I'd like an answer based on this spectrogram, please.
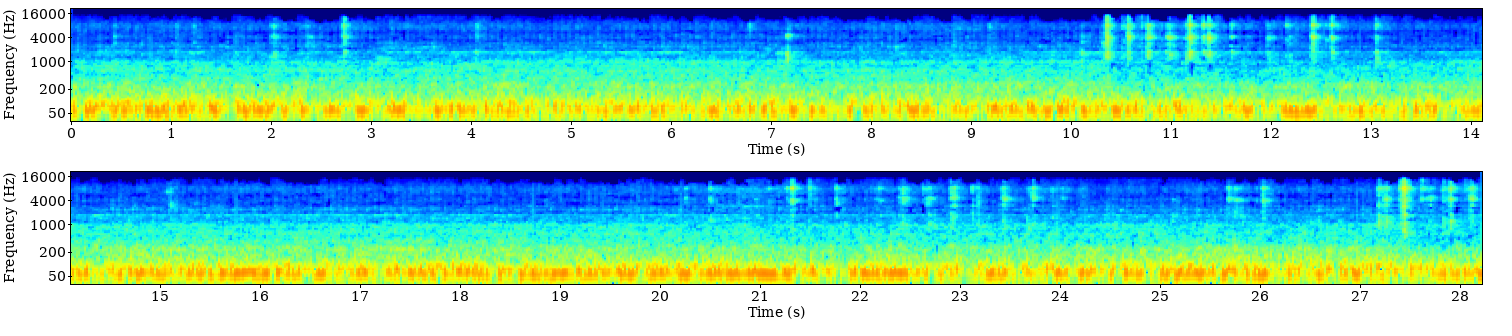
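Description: A steady low rumble throughout. Bursts of light metallic clicking come about ten to thirteen seconds in and again near the end, as the metal parts of a compressor discharge valve (valve plate, spring, washer, nut) are handled and fitted by hand.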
